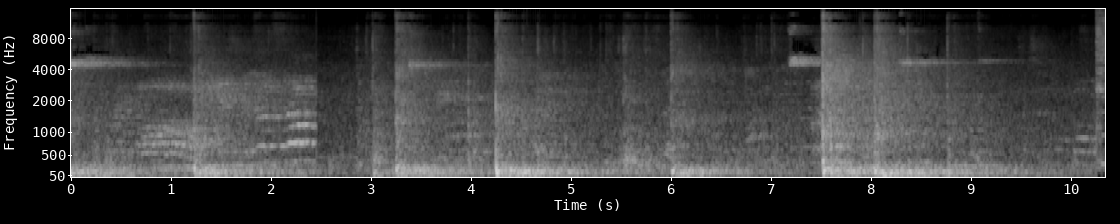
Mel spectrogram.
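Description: A volleyball being struck back and forth in a large gym: sharp slaps of hands and forearms on the ball about every one to two seconds, each ringing in the hall, with short high shoe squeaks on the court and players' voices calling.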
